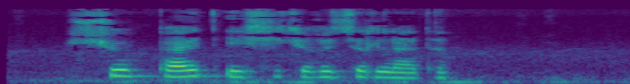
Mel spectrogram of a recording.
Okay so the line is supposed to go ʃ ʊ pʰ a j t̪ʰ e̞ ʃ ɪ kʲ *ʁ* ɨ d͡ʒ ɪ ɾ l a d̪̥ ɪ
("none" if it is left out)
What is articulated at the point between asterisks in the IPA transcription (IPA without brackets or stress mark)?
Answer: ʁ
